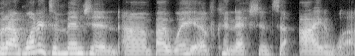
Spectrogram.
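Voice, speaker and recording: Over a quiet background, the speaker has an American accent and ordinary pitch variation. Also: woman. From US Midwest, Gary, Indiana; Indiana. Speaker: business school professor. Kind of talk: keynote lecture. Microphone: webcam.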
